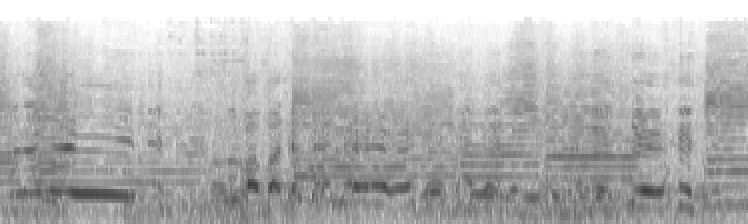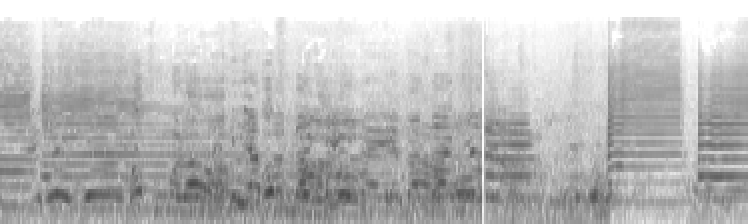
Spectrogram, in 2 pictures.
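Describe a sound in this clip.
A woman wails and cries out loudly in grief close by.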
